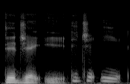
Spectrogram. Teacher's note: Instead of separating did you, the d and yi sounds often combined to make a j sound. So it comes out more like did you eat?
